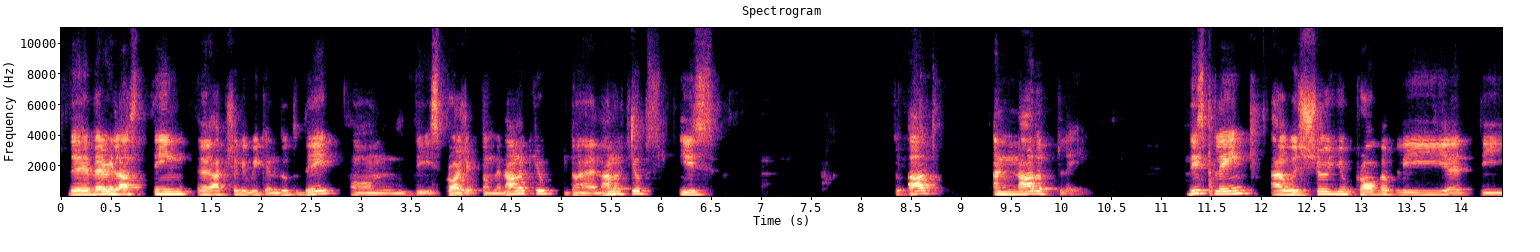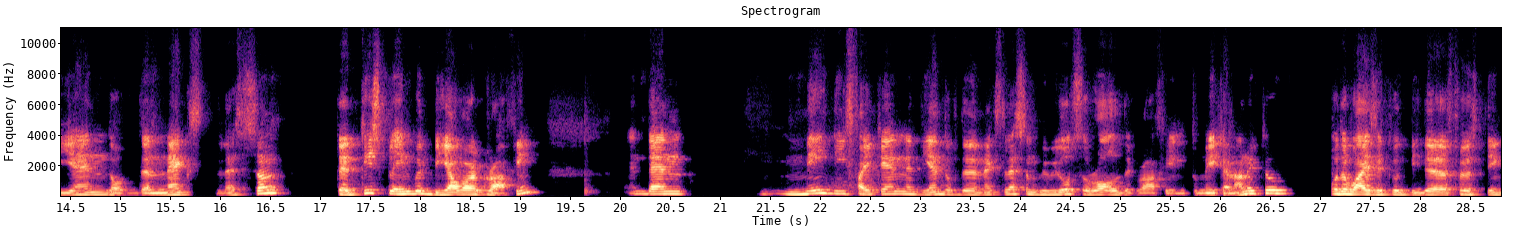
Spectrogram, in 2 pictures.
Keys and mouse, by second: 5.8 shift+a.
